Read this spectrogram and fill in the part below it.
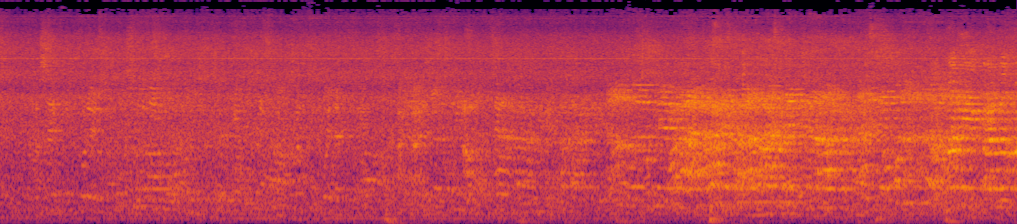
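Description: A crowd of spectators shouts and cheers, growing louder.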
